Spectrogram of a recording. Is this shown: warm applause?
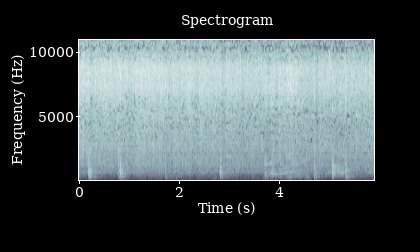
no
